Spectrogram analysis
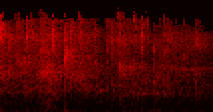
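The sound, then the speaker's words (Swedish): Applause for the technicians rises from a crowd as a brief, steady wash of clapping, fairly faint and lasting about two seconds. “En applåd för de här teknikerna.”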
